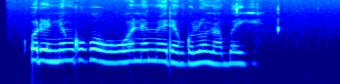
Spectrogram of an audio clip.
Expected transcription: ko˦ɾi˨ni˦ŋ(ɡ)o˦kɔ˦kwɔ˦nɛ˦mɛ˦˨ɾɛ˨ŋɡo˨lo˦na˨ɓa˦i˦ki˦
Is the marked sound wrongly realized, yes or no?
no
